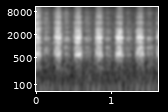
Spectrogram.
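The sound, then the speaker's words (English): Rapid, rhythmic panting with the tongue out, a person doing the breath of fire breathing exercise, about seven quick breathy huffs at an even, fast pace, clear with no talking. “So if you've never done breath of fire before, just stick your tongue out and pant like a puppy.”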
